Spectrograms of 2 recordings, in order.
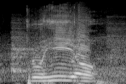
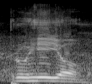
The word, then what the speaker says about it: Trujillo: she'll say she'll use she'll pronounce the ls as a double l but sometimes it's pronounced with a y sound so i just rolled the dice and i wrote it wrong so it's trujillo trujillo nobody tells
